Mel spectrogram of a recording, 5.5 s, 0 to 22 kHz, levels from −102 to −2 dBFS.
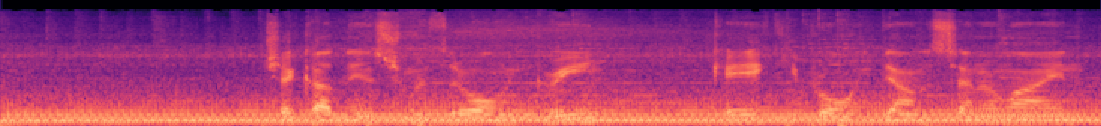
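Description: No technical fault can be heard anywhere in the clip. Nothing in the sound points to a problem in how it was captured, processed or delivered.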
